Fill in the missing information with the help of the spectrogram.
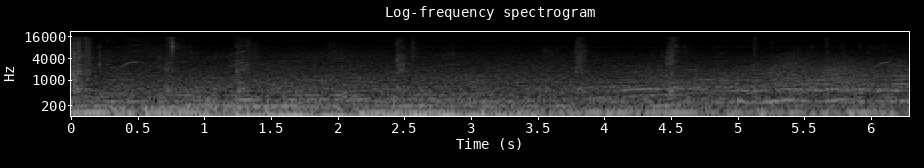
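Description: A car engine idling with a steady low rumble, with a few sharp clicks on top.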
